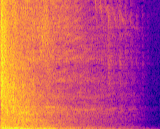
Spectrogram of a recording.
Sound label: large hit; smite; chronos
